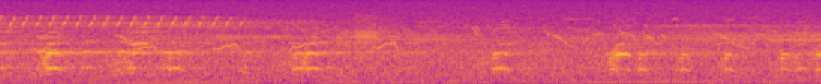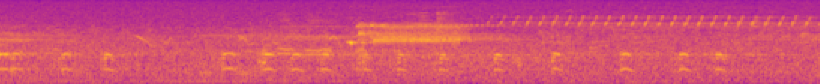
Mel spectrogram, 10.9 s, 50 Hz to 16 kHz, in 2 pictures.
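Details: Goslings hatching in a Canada goose nest, Decorah, Iowa, USA, 14 April 2024: a steady stream of soft, quick piping notes throughout, a high rapid trill of another bird at the start and end, and low hum.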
